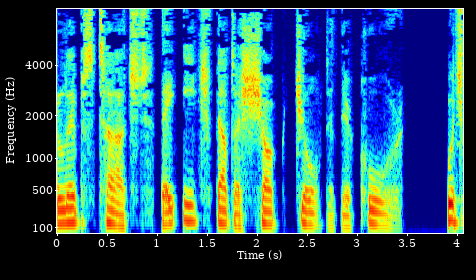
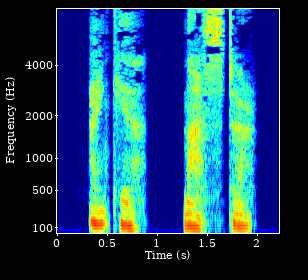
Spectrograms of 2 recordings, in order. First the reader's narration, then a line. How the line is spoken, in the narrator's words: she whispered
